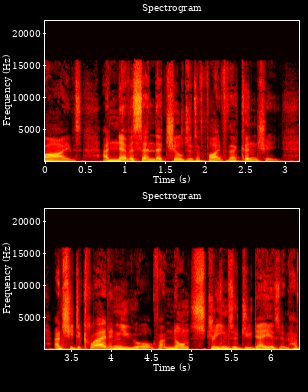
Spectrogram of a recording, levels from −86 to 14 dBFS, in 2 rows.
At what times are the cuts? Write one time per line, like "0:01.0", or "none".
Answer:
0:05.0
